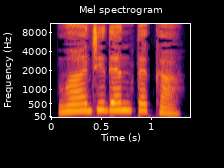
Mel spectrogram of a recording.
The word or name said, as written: ವಾಜಿದಂತಿಕೆ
